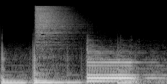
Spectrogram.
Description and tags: riff and high hat blues loop03
I'm always eager to hear new creations!
guitar, blues, high, riff, loop, hat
